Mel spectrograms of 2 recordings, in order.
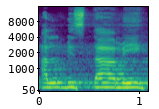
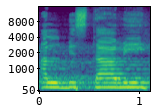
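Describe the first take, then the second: The two takes are said the same way.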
